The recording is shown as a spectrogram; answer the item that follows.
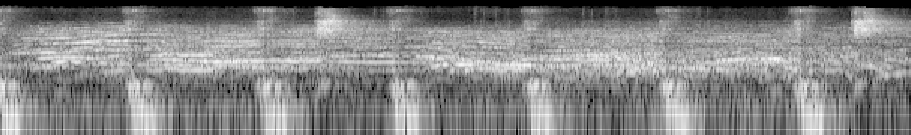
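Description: Audience cheering and screaming, many high voices at once, over a slow, heavy drum beat of about one thump a second in the dance music.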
